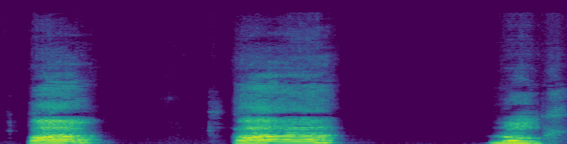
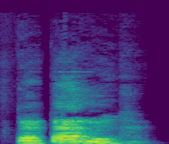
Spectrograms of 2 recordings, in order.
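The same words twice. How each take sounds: First: Pa, pa, lo said as separate beats with pauses; split into syllables. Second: Said in the usual way. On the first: Shown as a demonstration. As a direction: break the word into its syllables for students. (Pa, pa, lo separado en sílabas con pausas) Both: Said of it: "les voy a poner otro caso".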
